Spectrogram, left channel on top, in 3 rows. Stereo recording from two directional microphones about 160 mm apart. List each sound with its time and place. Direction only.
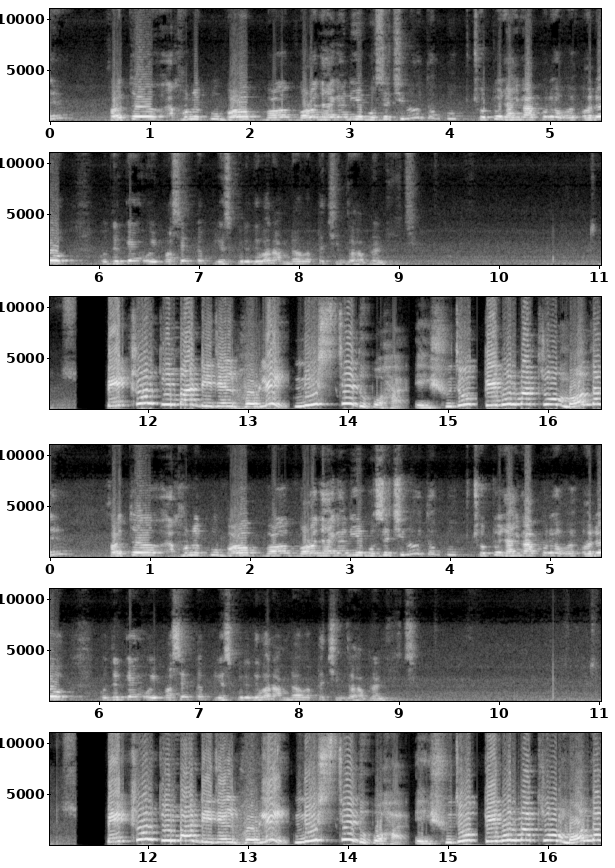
0.6 s a man's voice: centre (ahead or behind)
11.5 s a sound: 15° right (ahead or behind)
12.6 s a man's voice: 15° right (ahead or behind)
15.5 s a woman's voice: 15° right (ahead or behind)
